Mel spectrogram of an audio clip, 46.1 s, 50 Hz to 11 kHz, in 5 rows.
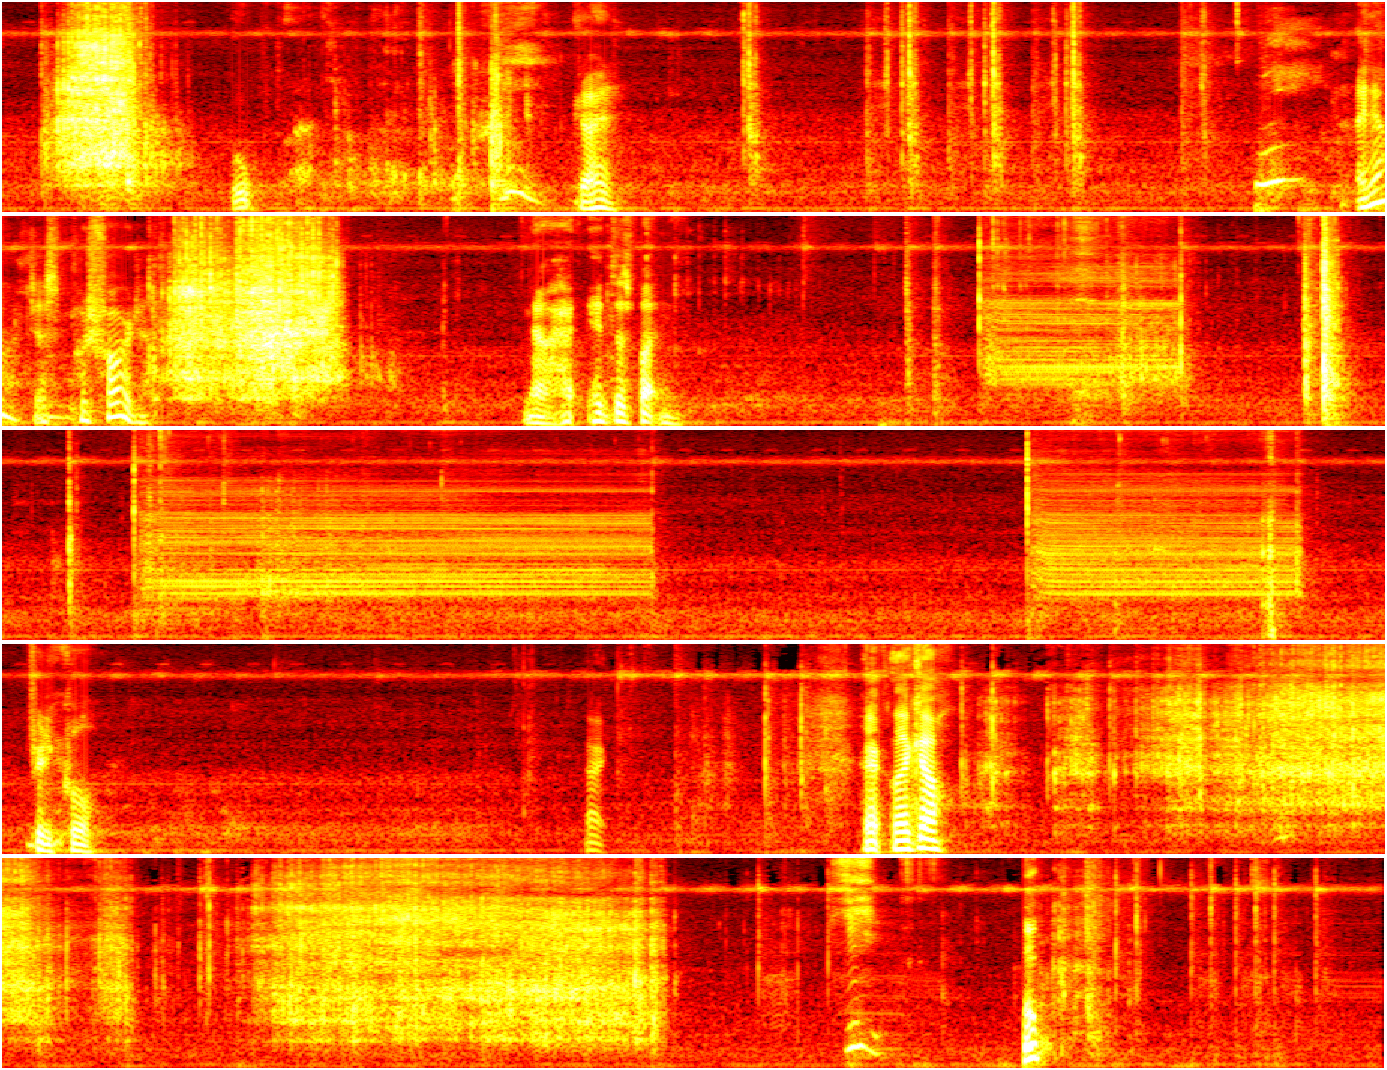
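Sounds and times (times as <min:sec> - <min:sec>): toy motor and gears whirring: 0:00.3 - 0:01.3, 0:10.2 - 0:11.9, 0:15.8 - 0:17.2, 0:19.4 - 0:22.8, 0:25.3 - 0:27.2, 0:33.6 - 0:41.5, 0:43.7 - 0:45.3.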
